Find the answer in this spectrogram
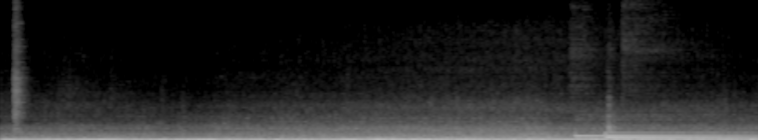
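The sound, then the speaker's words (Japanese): Steady low rumble of an idling Kanto Railway express bus engine filling the cabin, a bus bound for Tsuchiura Station via Sakuragaoka, with a brief hiss near the start and a couple of short electronic chime-like tones toward the end. “毎度ご乗車ありがとうございます。このバスは特急所桜ヶ丘経由土浦駅行きでございます。”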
